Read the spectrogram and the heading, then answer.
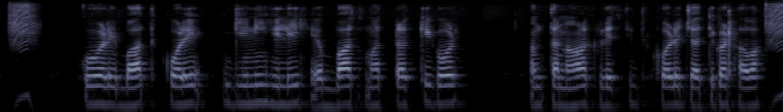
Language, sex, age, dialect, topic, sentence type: Kannada, male, 25-30, Northeastern, agriculture, statement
